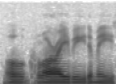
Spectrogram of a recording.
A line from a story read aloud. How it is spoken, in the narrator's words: sighs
